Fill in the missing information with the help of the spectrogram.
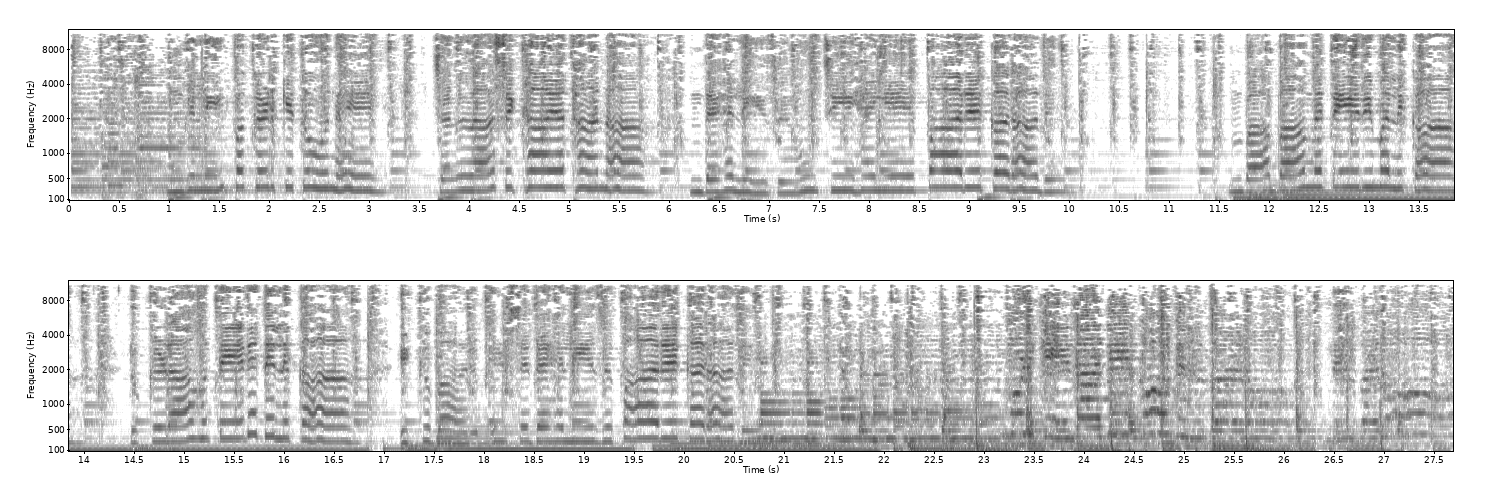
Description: Female Ringtone

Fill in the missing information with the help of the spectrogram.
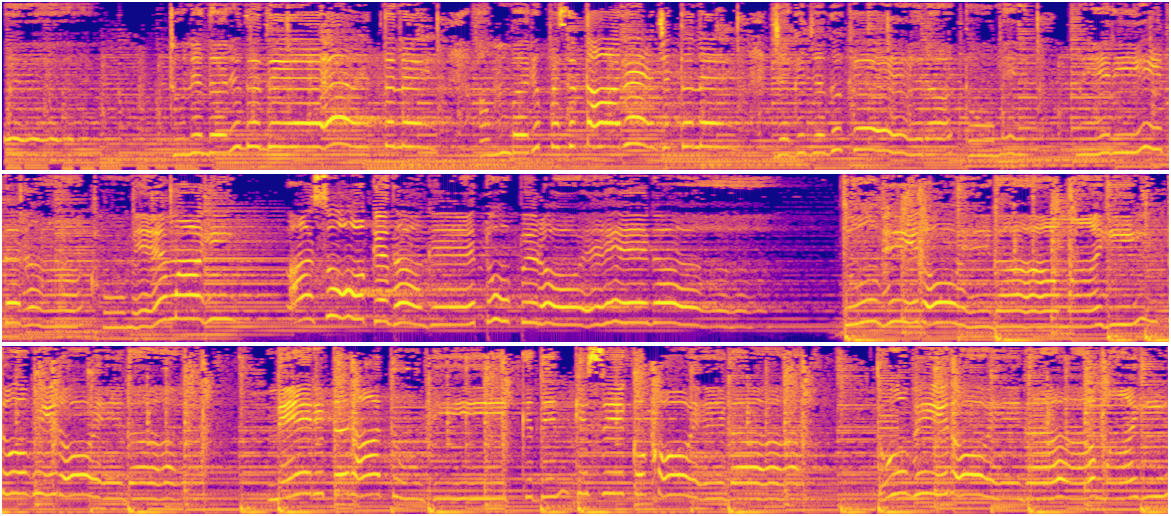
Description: Sad Female Ringtone

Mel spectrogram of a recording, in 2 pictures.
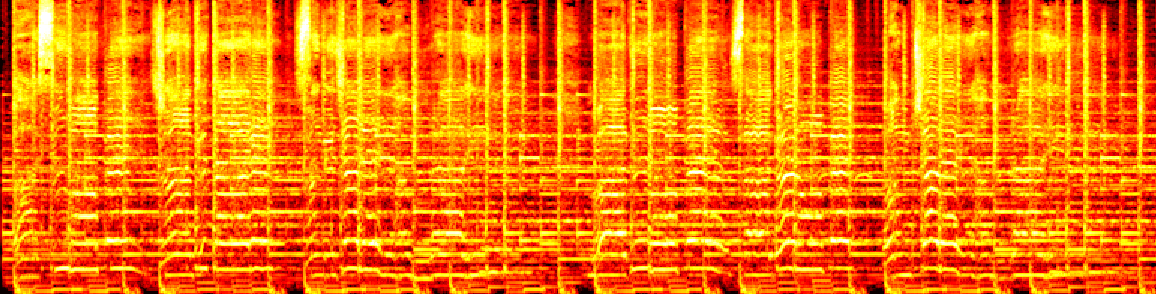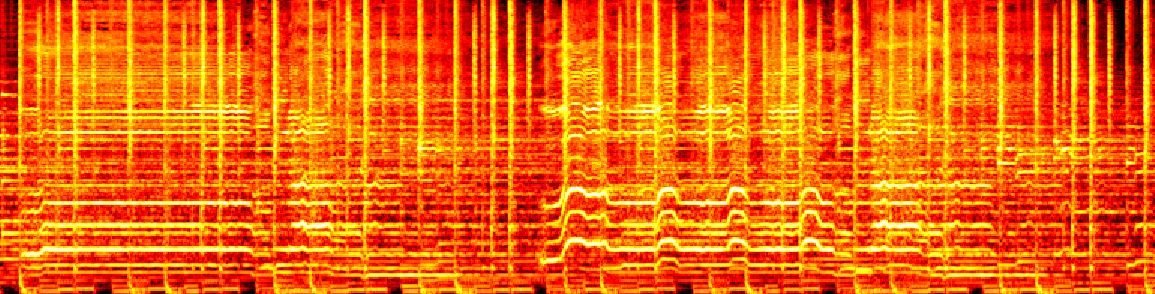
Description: Hindi Song Ringtone

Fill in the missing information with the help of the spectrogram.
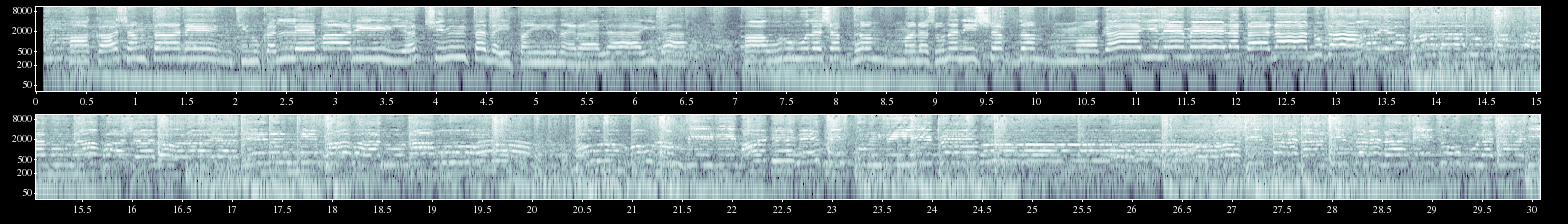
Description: Telugu Ringtone

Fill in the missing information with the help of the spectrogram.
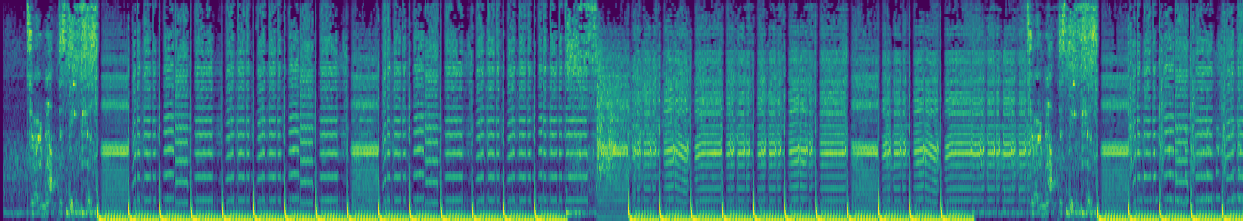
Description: Remix Music Ringtone; ringtones

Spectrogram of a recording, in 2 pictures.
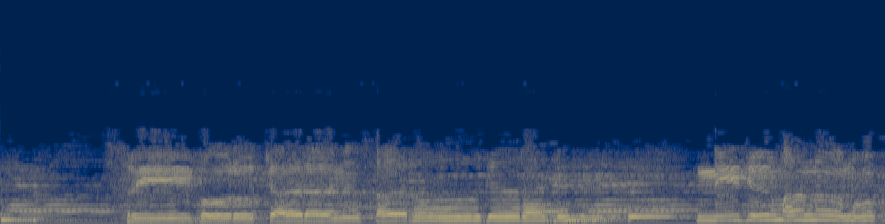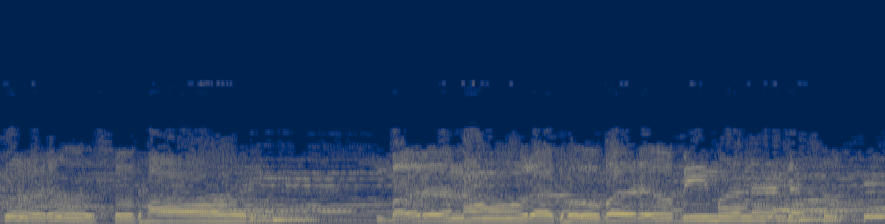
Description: Hanuman Chalisa Bhajan Ringtone

